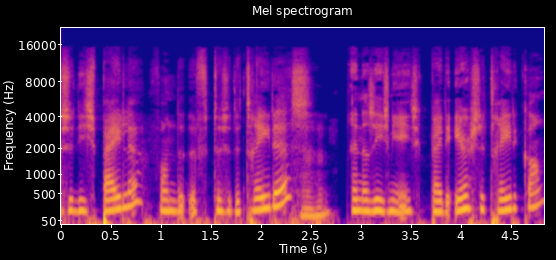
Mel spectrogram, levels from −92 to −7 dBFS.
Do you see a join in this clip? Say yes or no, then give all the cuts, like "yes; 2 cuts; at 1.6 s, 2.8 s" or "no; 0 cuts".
yes; 2 cuts; at 2.8 s, 3.3 s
